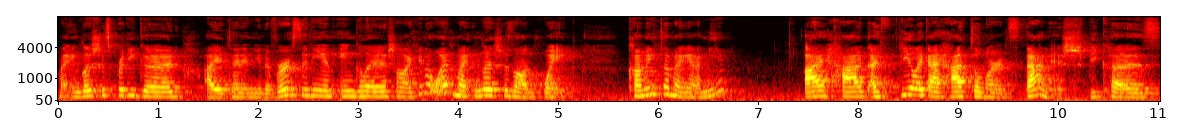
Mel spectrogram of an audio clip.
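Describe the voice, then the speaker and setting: Audible room echo surrounds a woman with a Quebec accent who speaks at a moderate pace, fairly high pitch and ordinary pitch variation. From Montreal, Quebec, Canada. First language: French. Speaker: real estate agent and vlogger. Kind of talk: casual vlog monologue.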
